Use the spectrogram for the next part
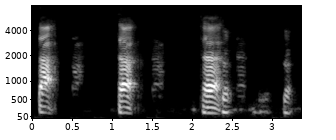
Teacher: ujung lidah bertemu dengan pangkal seri atas sama dengan huruf ta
